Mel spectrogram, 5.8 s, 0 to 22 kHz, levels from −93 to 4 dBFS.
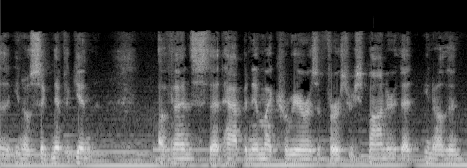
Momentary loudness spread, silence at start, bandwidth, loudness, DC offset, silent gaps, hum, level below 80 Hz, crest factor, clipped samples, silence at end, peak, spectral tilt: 6 LU; 0 s; 10.5 kHz; -16 LUFS; under 0.1%; none; none; -24 dBFS; 14 dB; under 0.1%; 0 s; 0 dBFS; -5.5 dB/octave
